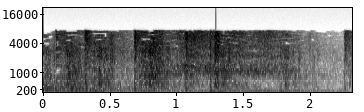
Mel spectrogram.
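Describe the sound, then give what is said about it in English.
Rapid gunfire from two heavy Luger pistols and a Browning in a dramatised fight, a dense, loud barrage of sharp overlapping cracks that runs continuously and eases slightly toward the end. “Two heavy Lugers and a Browning suddenly snapped into action.”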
